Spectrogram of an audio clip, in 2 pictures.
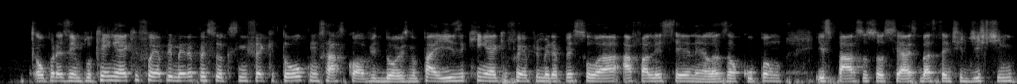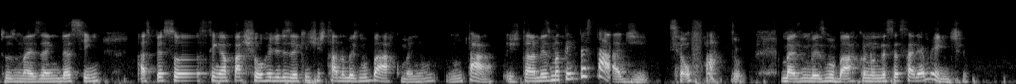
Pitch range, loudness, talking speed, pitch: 140-170 Hz, -18 LUFS, 210 wpm, 155 Hz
